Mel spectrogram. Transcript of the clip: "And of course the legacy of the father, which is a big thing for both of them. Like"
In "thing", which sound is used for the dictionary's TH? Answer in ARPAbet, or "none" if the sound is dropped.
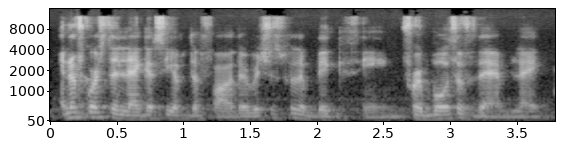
TH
